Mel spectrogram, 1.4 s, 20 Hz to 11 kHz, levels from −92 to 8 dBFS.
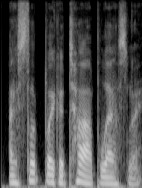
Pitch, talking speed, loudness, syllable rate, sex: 115 Hz, 295 wpm, -16 LUFS, 5.6 syllables/s, male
